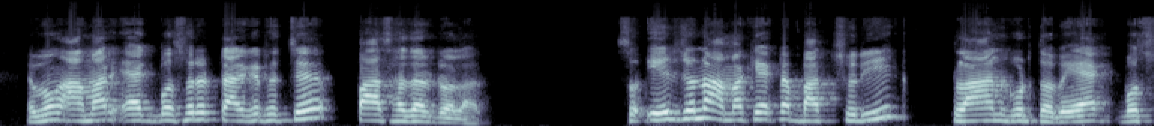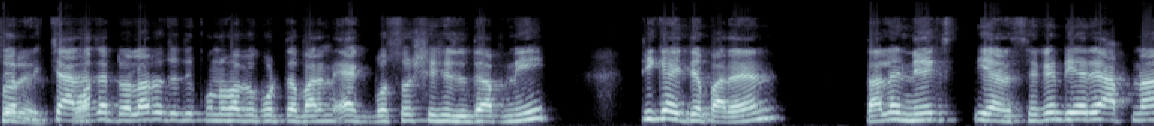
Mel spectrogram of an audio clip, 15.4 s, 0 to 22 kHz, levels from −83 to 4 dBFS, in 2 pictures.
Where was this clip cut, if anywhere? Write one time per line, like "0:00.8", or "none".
0:07.7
